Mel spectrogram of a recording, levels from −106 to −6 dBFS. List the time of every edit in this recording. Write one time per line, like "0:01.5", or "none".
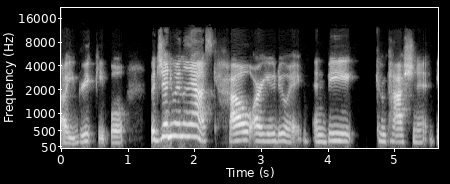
0:03.7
